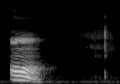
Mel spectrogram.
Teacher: that sound is ah, and then you're going to put it into your nose. If you don't know how to do that, an easy way to train it is to say ah, and then plug your nose and say on, and then unplug your nose and try and place it in the same place it was when you did the on with it plugged.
